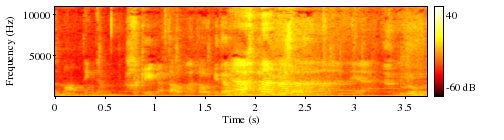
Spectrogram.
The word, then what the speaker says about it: Nottingham: Tulisannya Nottingham, tapi kita spellingnya itu, pronounce-nya itu Nottingham.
